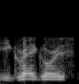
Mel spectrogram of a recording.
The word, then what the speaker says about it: Egregores: Nobody gets it right, so don't worry about it. It's Greek. – It's Greek. – We say egregores, although some say egregores.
